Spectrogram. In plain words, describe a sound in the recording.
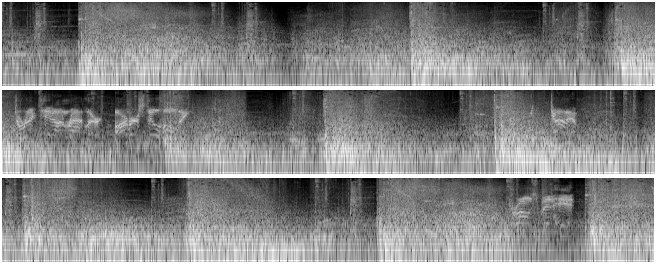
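A cannon fires in loud bursts.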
